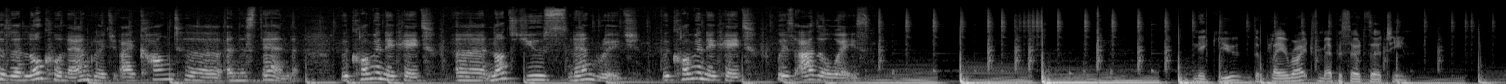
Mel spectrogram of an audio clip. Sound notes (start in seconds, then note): 10.2 voiceover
